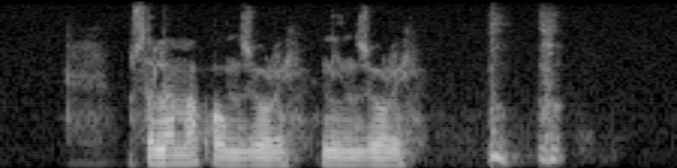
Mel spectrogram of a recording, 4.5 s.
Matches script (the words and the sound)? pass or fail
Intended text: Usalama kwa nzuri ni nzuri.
fail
